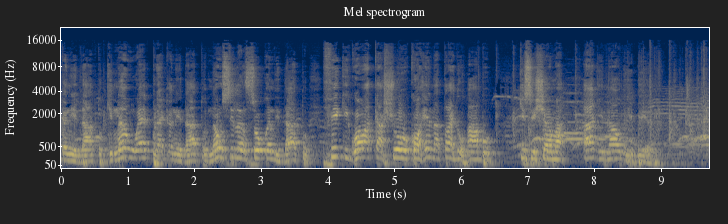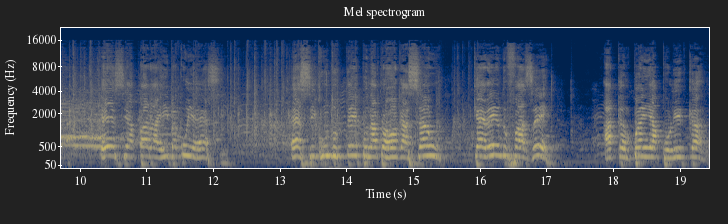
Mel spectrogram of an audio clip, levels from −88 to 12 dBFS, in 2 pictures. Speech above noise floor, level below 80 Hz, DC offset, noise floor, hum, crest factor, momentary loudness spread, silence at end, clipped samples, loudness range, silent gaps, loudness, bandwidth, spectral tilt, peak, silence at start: 31 dB; -40 dBFS; under 0.1%; -47 dBFS; none; 16 dB; 12 LU; 0 s; under 0.1%; 4 LU; none; -17 LUFS; 16 kHz; -4.5 dB/octave; 0 dBFS; 0 s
